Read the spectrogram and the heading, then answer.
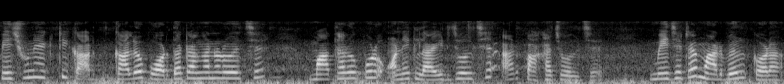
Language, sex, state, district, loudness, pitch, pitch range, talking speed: Bengali, female, West Bengal, Malda, -16 LUFS, 270 Hz, 235-290 Hz, 140 wpm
